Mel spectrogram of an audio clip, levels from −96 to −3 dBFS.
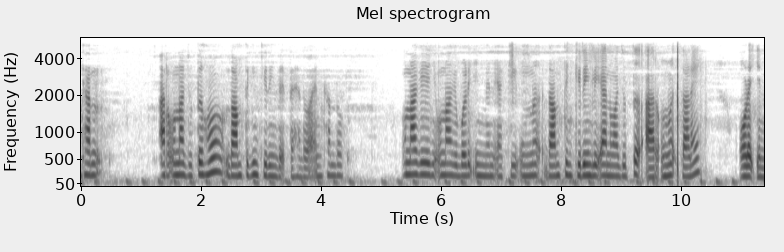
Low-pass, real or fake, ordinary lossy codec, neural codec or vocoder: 5.4 kHz; real; none; none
